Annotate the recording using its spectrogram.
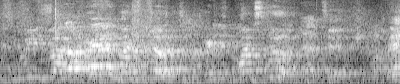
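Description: Indistinct voices talking and calling out, quieter than the coaching shouts around them.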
